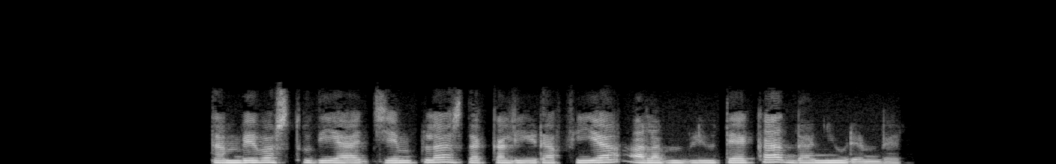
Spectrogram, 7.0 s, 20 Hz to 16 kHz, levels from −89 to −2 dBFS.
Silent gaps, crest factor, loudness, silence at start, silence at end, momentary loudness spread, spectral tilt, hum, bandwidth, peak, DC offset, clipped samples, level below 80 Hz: none; 18 dB; -19 LUFS; 1.4 s; 1.05 s; 5 LU; -6.5 dB/octave; none; 7.6 kHz; -2 dBFS; under 0.1%; under 0.1%; -58 dBFS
